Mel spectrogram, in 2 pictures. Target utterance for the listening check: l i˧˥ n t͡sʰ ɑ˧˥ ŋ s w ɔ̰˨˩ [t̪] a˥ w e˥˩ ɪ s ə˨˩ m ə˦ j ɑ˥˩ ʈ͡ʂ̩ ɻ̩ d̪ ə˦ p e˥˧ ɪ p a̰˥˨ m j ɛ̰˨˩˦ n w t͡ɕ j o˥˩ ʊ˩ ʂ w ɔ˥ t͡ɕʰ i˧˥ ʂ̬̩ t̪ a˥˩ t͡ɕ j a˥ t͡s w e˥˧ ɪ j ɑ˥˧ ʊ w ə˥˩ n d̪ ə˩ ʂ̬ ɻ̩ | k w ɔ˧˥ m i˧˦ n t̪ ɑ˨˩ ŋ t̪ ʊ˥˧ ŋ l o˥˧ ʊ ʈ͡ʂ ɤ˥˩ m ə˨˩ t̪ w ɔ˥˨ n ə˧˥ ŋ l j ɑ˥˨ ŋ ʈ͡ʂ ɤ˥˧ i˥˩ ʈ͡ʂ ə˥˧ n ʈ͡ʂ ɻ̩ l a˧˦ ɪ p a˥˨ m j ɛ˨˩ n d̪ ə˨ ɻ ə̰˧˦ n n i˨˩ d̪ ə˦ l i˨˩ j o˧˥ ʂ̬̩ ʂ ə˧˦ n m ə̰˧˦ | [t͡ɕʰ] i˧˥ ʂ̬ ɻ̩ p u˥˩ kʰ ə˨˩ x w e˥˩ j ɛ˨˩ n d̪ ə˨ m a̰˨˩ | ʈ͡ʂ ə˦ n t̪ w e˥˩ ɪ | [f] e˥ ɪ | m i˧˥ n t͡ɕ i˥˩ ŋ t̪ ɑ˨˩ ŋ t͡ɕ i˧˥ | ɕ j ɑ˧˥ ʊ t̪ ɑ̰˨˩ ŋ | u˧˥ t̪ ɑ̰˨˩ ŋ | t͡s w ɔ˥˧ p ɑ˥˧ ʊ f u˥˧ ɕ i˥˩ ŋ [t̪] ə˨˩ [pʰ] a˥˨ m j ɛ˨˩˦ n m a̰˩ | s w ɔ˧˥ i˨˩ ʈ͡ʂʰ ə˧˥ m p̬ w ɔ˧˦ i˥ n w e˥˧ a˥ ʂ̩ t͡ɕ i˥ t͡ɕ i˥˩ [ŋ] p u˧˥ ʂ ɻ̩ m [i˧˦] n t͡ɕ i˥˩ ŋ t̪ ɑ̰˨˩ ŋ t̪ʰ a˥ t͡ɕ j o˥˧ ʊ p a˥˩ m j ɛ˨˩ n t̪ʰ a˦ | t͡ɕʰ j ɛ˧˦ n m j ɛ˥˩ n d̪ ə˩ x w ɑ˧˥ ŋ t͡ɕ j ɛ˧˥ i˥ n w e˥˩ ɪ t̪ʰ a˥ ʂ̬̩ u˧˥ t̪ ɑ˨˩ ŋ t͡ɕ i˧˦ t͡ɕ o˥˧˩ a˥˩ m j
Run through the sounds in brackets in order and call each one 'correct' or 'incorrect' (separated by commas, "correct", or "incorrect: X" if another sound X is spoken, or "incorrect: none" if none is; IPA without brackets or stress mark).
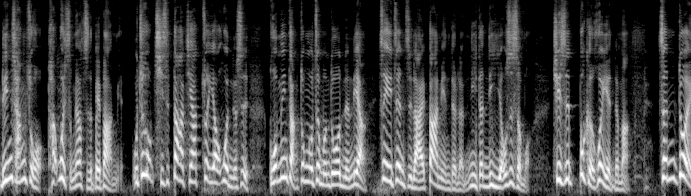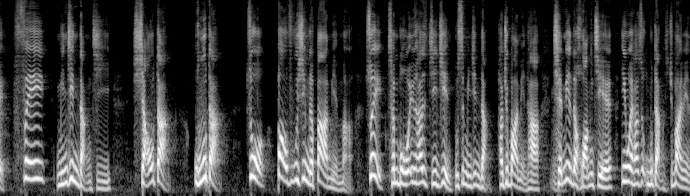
incorrect: t̪ʰ, correct, correct, incorrect: d̪, incorrect: p, incorrect: n, correct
